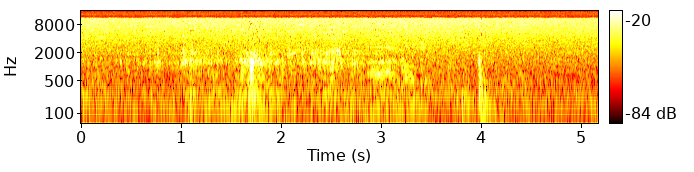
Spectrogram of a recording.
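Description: Water laps softly against a kayak's hull.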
